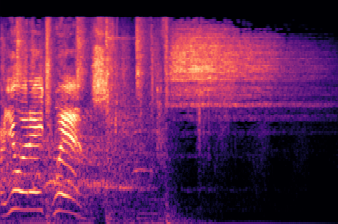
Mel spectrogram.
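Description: An excited voice shouting in long, sliding calls over background music for about the first second. Then the voice drops away, and the remaining music and low hum fade out toward the end.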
